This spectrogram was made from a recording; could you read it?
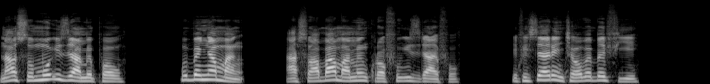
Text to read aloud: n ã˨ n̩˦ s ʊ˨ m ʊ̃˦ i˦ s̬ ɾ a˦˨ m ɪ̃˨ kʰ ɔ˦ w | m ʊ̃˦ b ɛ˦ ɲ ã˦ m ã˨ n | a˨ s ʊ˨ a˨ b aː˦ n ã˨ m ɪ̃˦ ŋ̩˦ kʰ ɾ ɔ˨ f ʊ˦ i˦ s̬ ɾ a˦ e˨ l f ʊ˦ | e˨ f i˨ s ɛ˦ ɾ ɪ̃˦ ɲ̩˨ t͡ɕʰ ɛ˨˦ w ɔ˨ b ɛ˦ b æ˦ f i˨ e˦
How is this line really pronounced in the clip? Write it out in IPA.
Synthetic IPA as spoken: n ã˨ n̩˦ s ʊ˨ m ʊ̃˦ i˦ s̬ ɾ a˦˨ m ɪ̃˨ pʰ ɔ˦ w | m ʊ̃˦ b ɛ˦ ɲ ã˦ m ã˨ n | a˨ s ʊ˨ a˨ b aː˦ m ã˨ m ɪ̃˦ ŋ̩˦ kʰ ɾ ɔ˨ f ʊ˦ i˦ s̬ ɾ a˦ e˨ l f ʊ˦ | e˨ f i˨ s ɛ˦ ɾ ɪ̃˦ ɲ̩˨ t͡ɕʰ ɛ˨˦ w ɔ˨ b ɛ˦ b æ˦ f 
